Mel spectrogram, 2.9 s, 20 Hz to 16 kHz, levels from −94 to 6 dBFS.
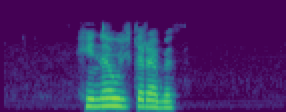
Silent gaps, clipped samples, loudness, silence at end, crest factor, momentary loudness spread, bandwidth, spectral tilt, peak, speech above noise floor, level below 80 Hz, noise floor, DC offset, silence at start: none; under 0.1%; -18 LUFS; 1.1 s; 18 dB; 12 LU; 7 kHz; -6 dB/octave; -4 dBFS; 61 dB; -66 dBFS; -78 dBFS; under 0.1%; 0.85 s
